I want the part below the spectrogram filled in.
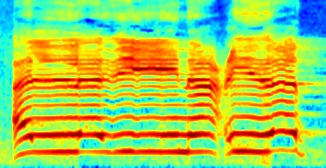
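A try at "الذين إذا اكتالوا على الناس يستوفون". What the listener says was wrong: اچھا الذین میں کیا ہے؟ حمزہ ہے، عین نہیں ہے.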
